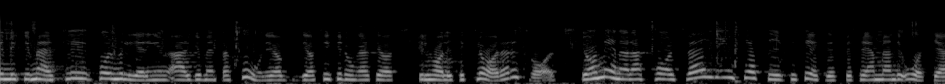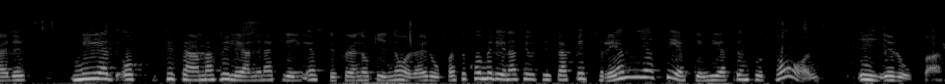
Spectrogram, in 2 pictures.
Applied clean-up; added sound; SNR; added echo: classical method spectral subtraction.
